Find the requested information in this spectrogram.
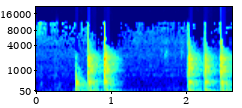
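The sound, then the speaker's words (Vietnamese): Knocking on a door from outside: two groups of three sharp, loud raps, with a clear pause between the sets. “Bách Lý Thành thì bỗng nghe bên ngoài vang lên tiếng đập cửa”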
